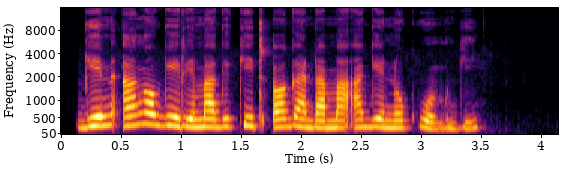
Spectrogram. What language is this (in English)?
Luo (Kenya and Tanzania)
